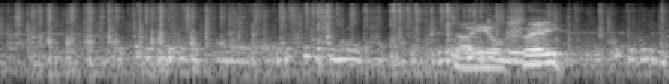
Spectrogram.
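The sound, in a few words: racing pigeons cooing at the nest box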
